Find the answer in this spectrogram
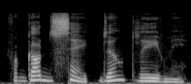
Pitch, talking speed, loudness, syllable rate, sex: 160 Hz, 190 wpm, -20 LUFS, 4.0 syllables/s, male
